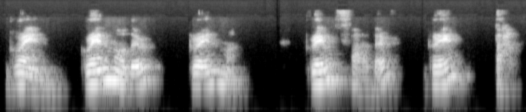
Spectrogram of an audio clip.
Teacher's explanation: Acuérdate que esa A suena más como una E.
